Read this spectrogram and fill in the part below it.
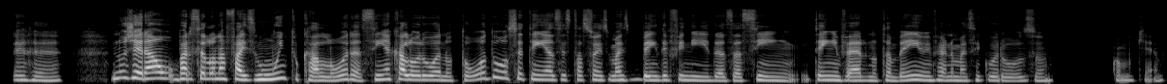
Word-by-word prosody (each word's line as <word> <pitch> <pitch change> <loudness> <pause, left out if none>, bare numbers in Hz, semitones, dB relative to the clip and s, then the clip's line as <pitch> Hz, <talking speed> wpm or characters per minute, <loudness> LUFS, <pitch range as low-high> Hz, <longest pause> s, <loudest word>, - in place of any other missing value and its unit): Aham. 190 -2 -4 0.5
No 290 +3 -1
geral, 280 -3 +6
Barcelona 255 +1 +3
faz 220 -3 +4
muito 235 +3 +3
calor, 180 +3 0
assim, 215 +4 -1
é - - +1
calor 215 -4 +4
o 205 - +2
ano 190 -3 -2
todo 230 - -3
ou 295 -2 -1
você 260 -1 -4
tem 220 -2 0
as 210 0 -3
estações 205 -1 -4
mais 200 -1 -2
bem 200 -3 -1
definidas, 185 -4 -4
assim, 180 +1 -3 0.2
tem 205 -2 0
inverno 180 -2 -1
também, 190 +4 -2
o 195 - -3
inverno 190 -1 -3
é - - -4
mais 175 0 -6
rigoroso, 175 -2 -8 0.6
como 195 -1 -9
que 220 +2 -19
é? 210 - -13
200 Hz, 170 wpm, -22 LUFS, 180-225 Hz, 0.6 s, geral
